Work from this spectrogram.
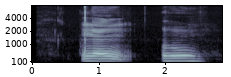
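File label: "white cloud", Mandarin; bai2yun2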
